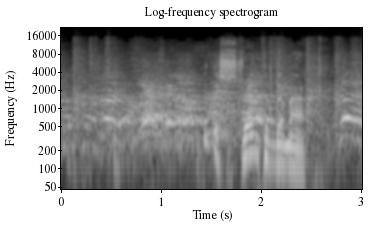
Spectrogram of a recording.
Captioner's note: fans chanting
